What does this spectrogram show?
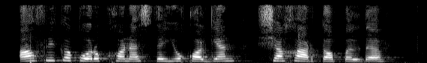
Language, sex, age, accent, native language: Uzbek, female, 18-24, Toshkent shahri, Uzbek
